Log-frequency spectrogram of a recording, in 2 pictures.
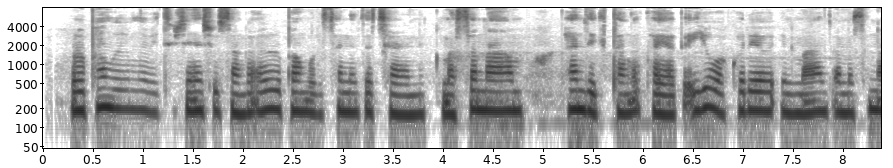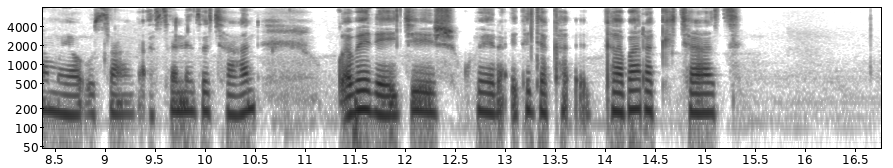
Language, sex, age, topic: Rundi, female, 25-35, education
